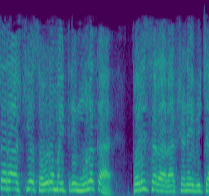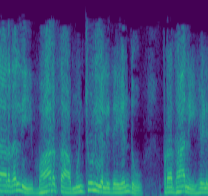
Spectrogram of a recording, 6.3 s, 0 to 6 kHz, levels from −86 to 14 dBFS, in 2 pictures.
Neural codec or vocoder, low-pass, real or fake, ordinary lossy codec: none; 5.4 kHz; real; AAC, 24 kbps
